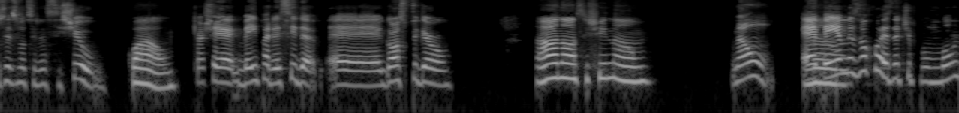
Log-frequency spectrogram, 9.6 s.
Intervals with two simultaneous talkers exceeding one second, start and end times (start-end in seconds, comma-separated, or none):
none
